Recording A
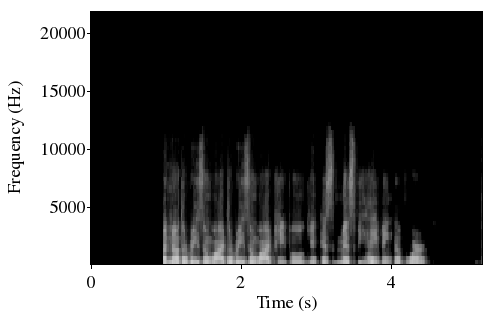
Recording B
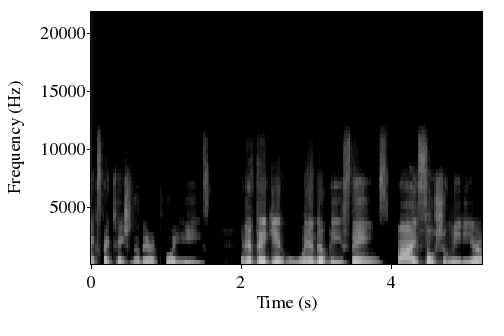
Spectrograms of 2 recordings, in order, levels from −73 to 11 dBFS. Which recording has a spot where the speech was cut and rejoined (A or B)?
A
